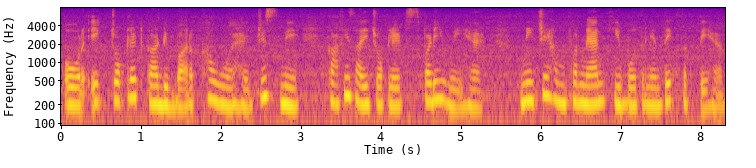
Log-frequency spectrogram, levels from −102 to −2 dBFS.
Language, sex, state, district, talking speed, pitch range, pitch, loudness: Hindi, female, Himachal Pradesh, Shimla, 160 wpm, 195-230 Hz, 205 Hz, -15 LUFS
